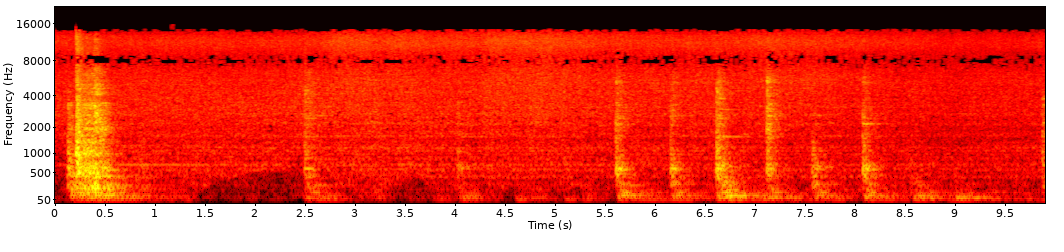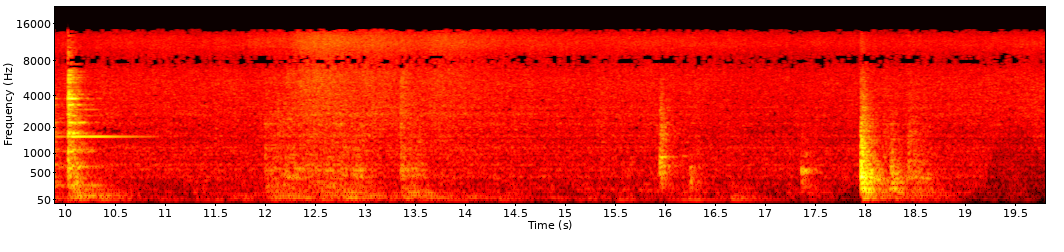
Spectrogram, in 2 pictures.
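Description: Shrimp frying in oil in a pot on a gas stove, a steady sizzle that swells briefly partway through. Metal pots, lids and a utensil clank about a dozen times, with loud knocks just after the start, about halfway (one followed by a short ringing tone) and near the end.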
